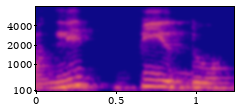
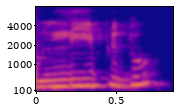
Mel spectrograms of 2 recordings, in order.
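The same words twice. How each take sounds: First: Slow "libido", middle syllable BI stressed. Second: "líbido" stressed on the first syllable LÍ. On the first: Teacher repeating for students, "libido" slow with stress on BI. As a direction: separate "libido" slowly, landing on BI. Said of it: "a sílaba tônica é no bi". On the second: Teacher showing the common mistake, "líbido" stressed on first syllable LÍ. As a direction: punch LÍ at the start of "líbido". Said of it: "então líbido está errado". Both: Shown as a demonstration.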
